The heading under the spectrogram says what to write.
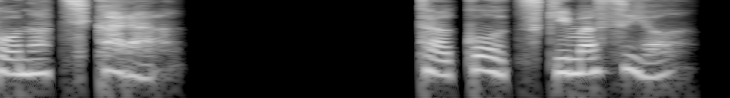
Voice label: limitbreak, jp; hoozuki

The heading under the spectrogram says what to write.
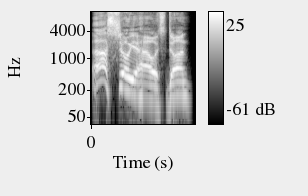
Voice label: variable chant

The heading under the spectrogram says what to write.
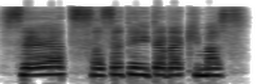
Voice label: encount, jp

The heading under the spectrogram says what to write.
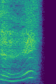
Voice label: attack, jp; hoozuki

